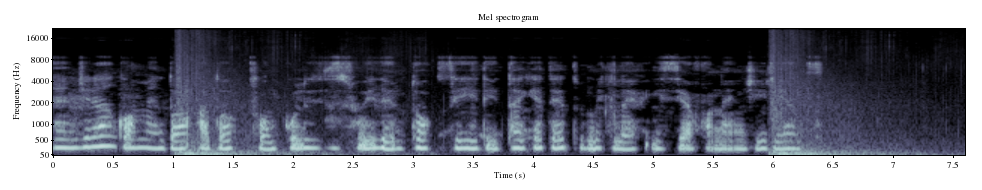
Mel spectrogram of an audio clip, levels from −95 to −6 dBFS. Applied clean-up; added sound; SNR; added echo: none; Explosion; 13 dB; none.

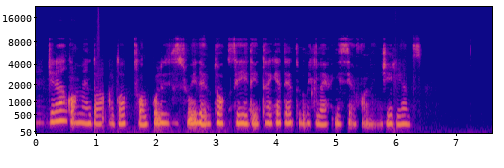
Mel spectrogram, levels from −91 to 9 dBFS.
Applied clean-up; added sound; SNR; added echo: neural mask model DeepFilterNet 3.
